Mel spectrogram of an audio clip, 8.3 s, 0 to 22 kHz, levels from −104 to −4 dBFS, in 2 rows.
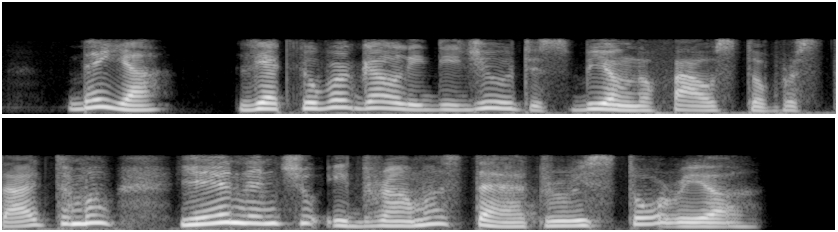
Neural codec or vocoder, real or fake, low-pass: codec, 16 kHz in and 24 kHz out, 0.4 kbps, LongCat-Audio-Codec, two codebook decoder; fake; 5.4 kHz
